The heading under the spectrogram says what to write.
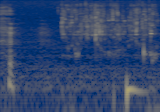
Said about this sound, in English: Pouring yourself a hefty glass.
